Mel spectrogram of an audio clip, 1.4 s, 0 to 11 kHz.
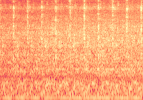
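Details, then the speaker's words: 1999–2006 GMT800 Chevrolet Silverado/GMC Sierra V8, first start after installing long-tube headers and cold air intake: sharp even ticking about seven a second over a steady idle, from an exhaust manifold leak at a broken bolt. "of course you can hear the wonderful exhaust leak you can see I got a broken bolt there in the"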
